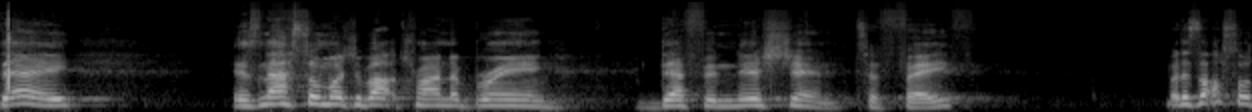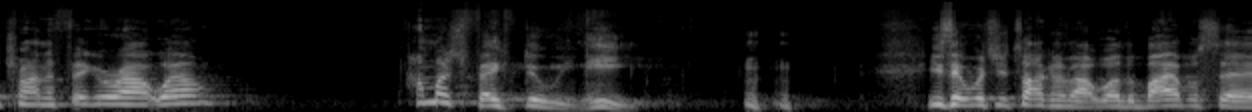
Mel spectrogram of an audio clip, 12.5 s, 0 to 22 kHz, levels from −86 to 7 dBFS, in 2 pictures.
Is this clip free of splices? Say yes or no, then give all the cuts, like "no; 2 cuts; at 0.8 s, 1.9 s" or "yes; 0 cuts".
yes; 0 cuts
